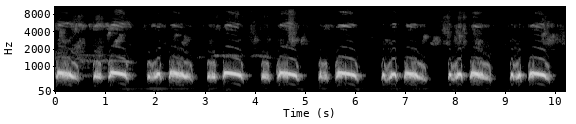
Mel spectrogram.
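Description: Spotted dove cooing over and over, about one phrase a second, each phrase a short coo followed by a longer, falling coo.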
